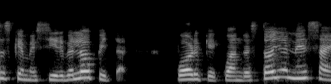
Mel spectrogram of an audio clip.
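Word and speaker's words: L'Hôpital: Cuando voy a aplicar, en realidad debería pronunciar hospital, pero yo digo L'Hopital porque así me aprendí y si no digo así me torzo.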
